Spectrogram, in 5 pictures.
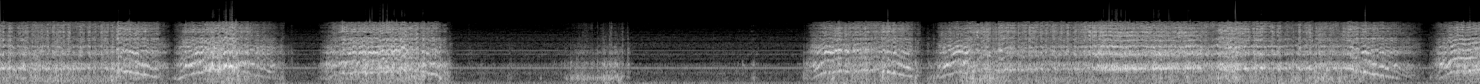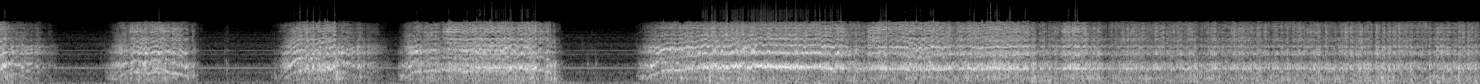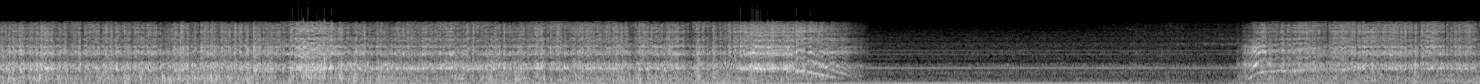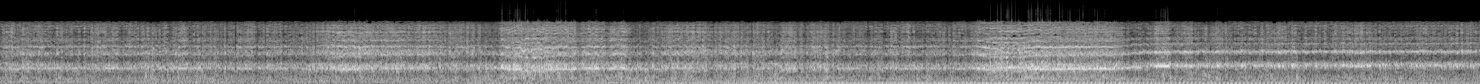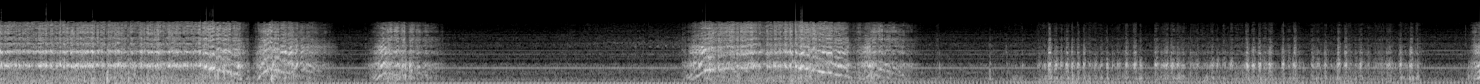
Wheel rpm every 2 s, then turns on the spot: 160, 70, 40, 0, 90, 190, 180, 50, 50, 110, 90, 190, 200, 200, 200, 200, 200, 200, 190, 10, 0, 140, 200, 200, 200, 200, 200, 200, 230, 230, 190, 20, 0, 120, 10, 20, 30.
4-6 16-18 70-74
